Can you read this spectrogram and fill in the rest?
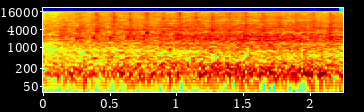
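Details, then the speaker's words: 1992 Buick Roadmaster wagon 5.7 V8, 195,000 miles, warm idle: steady low rumble with faint quick tick and chugging, worse driving under load; owner suspects exhaust leak, unconfirmed; good oil pressure. "e driving the car you know and of course it has a load on the engine the ticking the chugging sound is just so apparent and it's awful at driving"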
